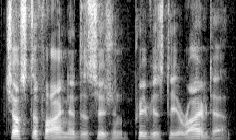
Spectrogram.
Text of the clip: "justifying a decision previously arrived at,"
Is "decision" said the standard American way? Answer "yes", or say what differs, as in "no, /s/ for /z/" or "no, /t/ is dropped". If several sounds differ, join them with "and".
yes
